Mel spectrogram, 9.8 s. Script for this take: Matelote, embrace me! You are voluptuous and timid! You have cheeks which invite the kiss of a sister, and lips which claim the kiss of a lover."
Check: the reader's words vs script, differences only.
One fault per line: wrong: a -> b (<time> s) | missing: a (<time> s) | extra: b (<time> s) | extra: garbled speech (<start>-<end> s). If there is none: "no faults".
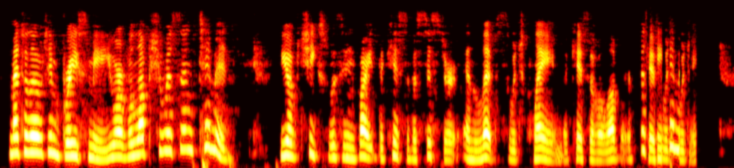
extra: garbled speech (8.5-9.3 s)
